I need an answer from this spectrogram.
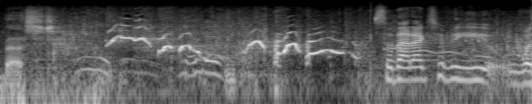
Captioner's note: squealing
